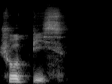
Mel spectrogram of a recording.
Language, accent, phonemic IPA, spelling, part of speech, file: French, France, /ʃod.pis/, chaude-pisse, noun, LL-Q150 (fra)-chaude-pisse.wav
- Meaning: the clap (gonorrhea)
